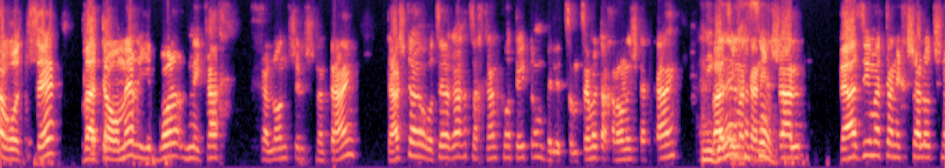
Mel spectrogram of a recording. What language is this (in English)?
Hebrew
